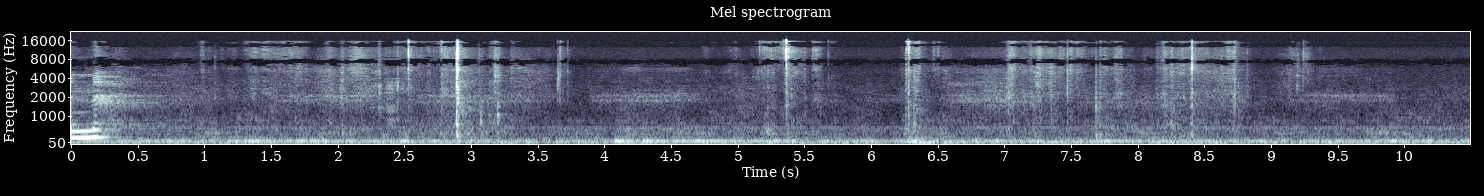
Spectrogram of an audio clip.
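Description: Paper planner sticker being peeled from its backing sheet and pressed onto a planner page, with a few small crinkles and clicks of the paper scattered through, over a faint low steady hum.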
